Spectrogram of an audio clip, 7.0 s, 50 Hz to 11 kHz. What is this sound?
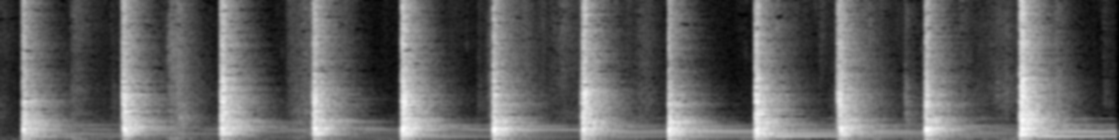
Metallic Hollow Thuds Various 2
Smash, Boom, Tool, Friction, Steel, Plastic, Hit, Bang, Tools, Metal, Crash, Impact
